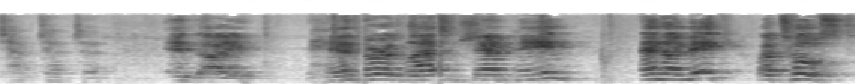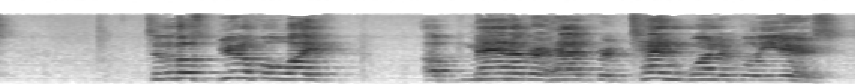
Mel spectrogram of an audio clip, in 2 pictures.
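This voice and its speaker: A man acting a flustered, tipsy husband in a comic stage play. His voice is very high and bright, theatrical and excitable as he spins his tale. It rings around a very echoey stage. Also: recorded from a distance, exaggerated voice. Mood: rapturous. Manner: theatrical, halting then excitable storytelling. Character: flustered, tipsy husband improvising a tall story to police. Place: indoor stage of a small theatre.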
